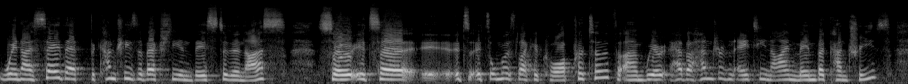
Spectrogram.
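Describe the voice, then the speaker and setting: A woman speaks at a fairly high pitch. Her pace is moderate and her intonation fairly even. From South Africa. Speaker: occupational health physician, development bank staff, speaker. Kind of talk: conference presentation. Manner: halting, with frequent fillers and repetitions.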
